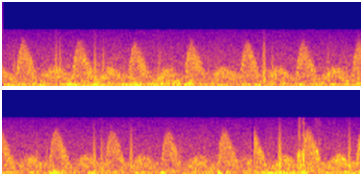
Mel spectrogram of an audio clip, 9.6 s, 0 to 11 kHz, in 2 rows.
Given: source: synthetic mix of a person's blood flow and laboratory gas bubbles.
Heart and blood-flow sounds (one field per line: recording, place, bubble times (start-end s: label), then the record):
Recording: Doppler ultrasound of blood flow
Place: subclavian vein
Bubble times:
8.70-8.84 s: bubbles
8.95-9.03 s: bubbles
From the record:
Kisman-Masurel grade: 123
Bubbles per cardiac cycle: 1 to 2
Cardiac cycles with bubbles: 10 to 50%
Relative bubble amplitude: loud (0.450 to 0.775)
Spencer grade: 2 (many but less than half of the cardiac periods contain bubble signals, singularly or in groups)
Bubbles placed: anywhere in the cardiac cycle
